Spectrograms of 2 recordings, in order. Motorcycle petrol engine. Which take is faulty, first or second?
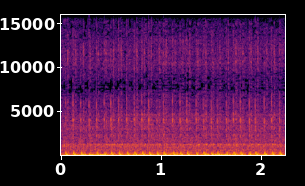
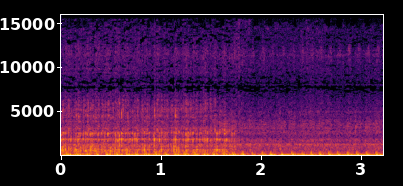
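first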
